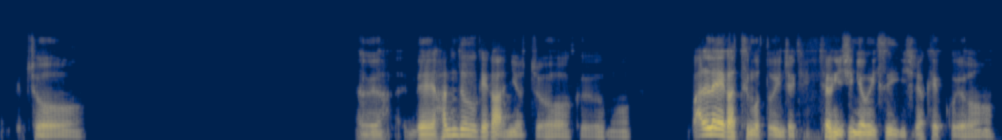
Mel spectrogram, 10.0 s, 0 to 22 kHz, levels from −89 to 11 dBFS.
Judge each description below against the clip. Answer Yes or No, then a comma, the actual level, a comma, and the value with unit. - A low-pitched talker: Yes, very low, 85 Hz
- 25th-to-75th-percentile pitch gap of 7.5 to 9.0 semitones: Yes, wide, 8.2 semitones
